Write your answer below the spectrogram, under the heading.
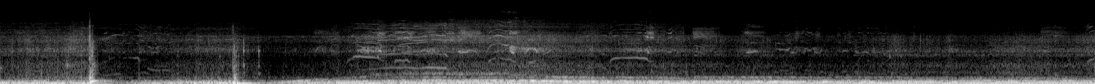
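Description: Wind rushing over the microphone as a steady rumble, with the tow boat's engine running under it. Two sharp knocks come in the first few seconds, and from about three seconds in the riders squeal and laugh for several seconds.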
